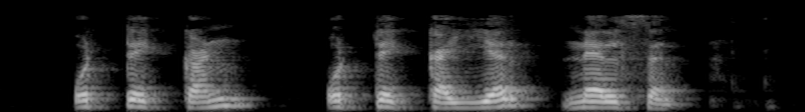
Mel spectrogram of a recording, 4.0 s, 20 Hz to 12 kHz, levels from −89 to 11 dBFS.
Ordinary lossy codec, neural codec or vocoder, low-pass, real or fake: MP3, 64 kbps; none; 7.2 kHz; real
